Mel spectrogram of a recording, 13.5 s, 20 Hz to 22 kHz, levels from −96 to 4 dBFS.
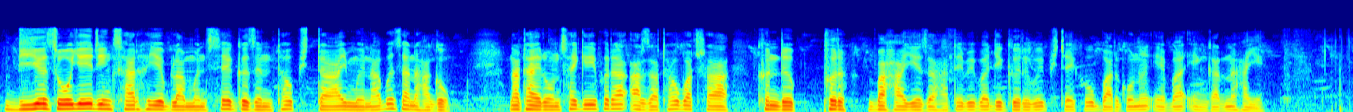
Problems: constant background noise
